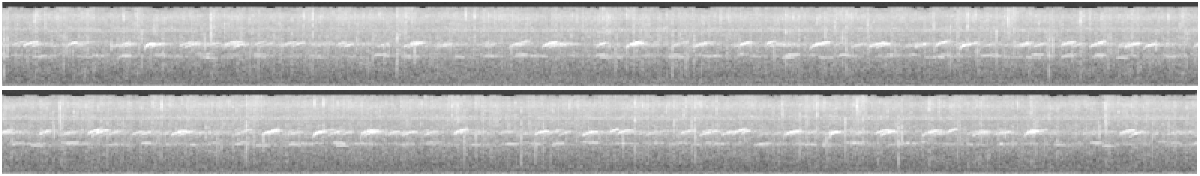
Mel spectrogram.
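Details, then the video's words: Long stretch of coqui frog chorus in a tropical rain shower on the Big Island of Hawaii: countless overlapping two-note calls, low then rising chirps, forming a continuous rhythmic wall of sound over steady rain. "Tropical Rain & Coqui"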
